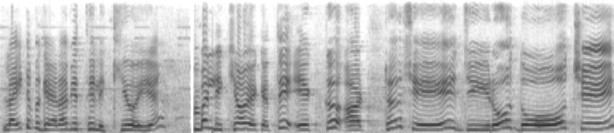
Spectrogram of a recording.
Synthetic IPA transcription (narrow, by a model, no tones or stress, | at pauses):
laːiːʈʋəɡɛːɾaːbʱiːɪt̪ʰːeːlɪkʰːiːɦoːiːɦɛː | nəmbəɾlɪkʰjaːɦoːjɛːkɪt̪ʰeːʔɪkəʈʰt͡ʃʰeːd͡ʒiːɾoːd̪oːt͡ʃʰeː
